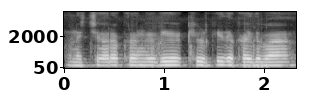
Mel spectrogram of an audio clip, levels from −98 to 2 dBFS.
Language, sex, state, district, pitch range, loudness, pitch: Magahi, female, Jharkhand, Palamu, 175-180 Hz, -15 LUFS, 180 Hz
